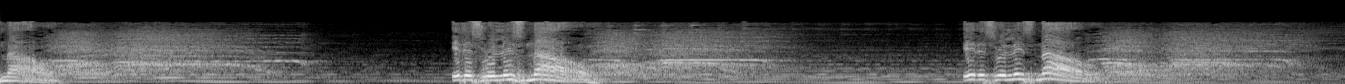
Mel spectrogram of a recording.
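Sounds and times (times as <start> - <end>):
speech: 0.0 - 0.8, 4.5 - 6.2, 9.6 - 11.2
audience shouting and whooping: 0.4 - 3.3, 5.9 - 8.0, 10.8 - 13.4.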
